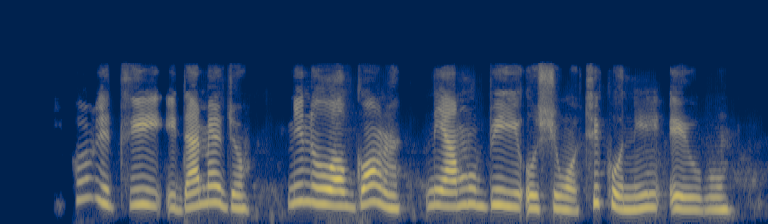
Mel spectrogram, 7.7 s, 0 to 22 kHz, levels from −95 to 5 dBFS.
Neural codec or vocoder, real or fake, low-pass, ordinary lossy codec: codec, 16 kHz, 2 kbps, X-Codec, HuBERT features, trained on LibriSpeech; fake; none; none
